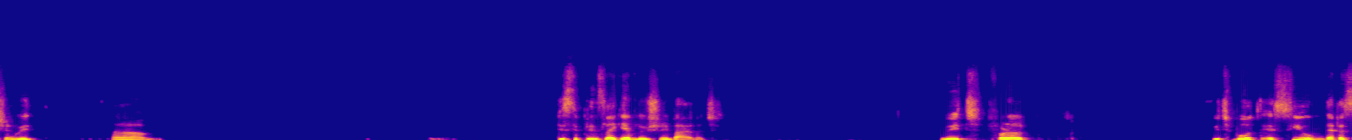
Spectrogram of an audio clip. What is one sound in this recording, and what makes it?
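A middle-aged man speaks calmly over an online call, in short phrases with pauses.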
